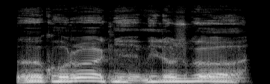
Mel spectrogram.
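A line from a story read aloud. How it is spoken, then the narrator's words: Booming bass. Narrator (Russian): гулким басом прогремело над головой Ардана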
